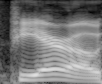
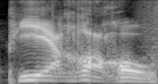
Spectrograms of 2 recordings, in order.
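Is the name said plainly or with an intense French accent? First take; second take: plainly; French accent. First: The name is said plainly, without a French flair. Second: The name is said intensely, with a French flair.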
